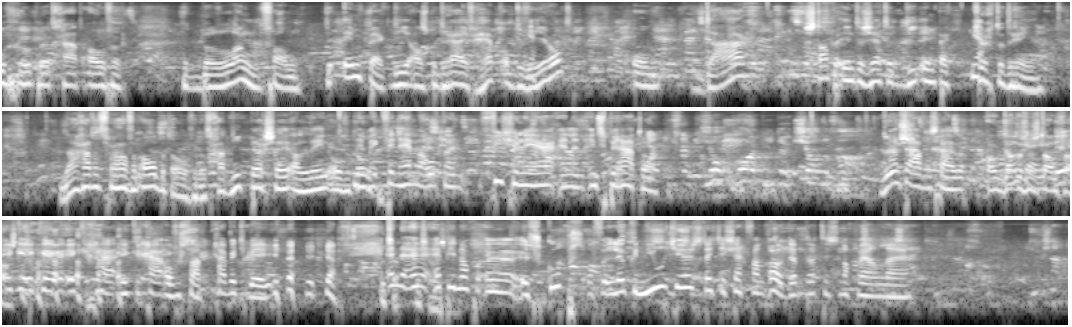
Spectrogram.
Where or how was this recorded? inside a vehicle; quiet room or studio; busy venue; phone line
busy venue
